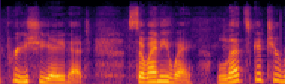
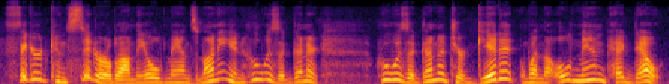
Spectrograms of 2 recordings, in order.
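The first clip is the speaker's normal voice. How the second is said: put-on amateur southern accent on an old farmer's tale; southern twang; 4 dB louder than usual. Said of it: "a bit of a southern twang".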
